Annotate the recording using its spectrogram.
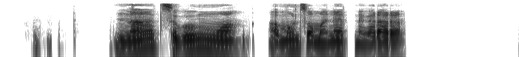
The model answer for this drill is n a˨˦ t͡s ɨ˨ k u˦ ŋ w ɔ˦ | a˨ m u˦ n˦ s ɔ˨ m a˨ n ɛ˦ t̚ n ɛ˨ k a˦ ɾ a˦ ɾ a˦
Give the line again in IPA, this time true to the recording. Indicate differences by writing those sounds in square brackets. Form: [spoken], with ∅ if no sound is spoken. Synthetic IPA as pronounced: n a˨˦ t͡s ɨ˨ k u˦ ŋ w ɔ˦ | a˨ m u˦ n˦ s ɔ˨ m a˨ n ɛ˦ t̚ n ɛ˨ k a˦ ɾ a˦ ɾ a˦

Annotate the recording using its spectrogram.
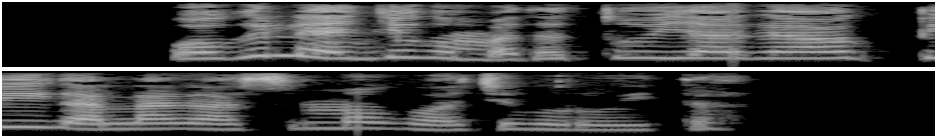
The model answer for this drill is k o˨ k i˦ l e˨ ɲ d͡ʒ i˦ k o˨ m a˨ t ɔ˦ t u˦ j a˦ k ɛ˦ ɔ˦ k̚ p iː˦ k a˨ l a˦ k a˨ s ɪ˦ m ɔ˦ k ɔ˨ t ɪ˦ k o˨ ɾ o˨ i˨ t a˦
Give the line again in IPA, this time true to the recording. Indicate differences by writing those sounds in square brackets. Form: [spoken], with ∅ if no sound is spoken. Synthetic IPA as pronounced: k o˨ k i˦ l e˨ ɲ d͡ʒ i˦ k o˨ m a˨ t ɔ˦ t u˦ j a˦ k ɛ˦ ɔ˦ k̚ p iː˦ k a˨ l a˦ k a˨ s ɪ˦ m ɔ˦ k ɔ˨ [t͡ʃ] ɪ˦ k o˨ ɾ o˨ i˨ t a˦

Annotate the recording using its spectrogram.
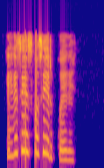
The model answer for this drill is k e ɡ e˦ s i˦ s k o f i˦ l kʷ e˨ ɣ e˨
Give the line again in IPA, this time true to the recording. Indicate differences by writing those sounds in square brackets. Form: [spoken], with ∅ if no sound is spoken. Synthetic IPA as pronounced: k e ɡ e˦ s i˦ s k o [s] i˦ [ɾ] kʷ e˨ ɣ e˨

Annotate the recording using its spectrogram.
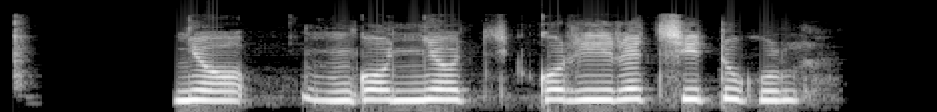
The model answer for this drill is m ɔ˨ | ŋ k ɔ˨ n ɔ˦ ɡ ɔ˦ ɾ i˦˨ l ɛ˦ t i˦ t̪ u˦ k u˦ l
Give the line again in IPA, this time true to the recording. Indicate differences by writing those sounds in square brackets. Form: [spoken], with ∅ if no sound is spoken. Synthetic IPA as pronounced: [ɲ] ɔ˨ | ŋ [ɡ] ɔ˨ [ɲ] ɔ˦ [k] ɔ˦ ɾ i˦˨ [ɾ] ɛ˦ [t͡ʃ] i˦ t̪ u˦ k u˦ l

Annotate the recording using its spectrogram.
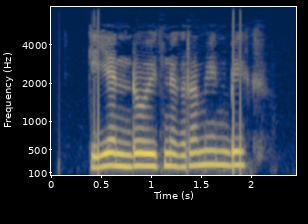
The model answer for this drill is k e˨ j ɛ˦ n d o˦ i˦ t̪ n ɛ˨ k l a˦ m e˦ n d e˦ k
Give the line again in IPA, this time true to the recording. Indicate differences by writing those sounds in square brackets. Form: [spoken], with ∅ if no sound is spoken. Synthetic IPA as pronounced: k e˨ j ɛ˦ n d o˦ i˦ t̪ n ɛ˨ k [ɾ] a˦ m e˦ n [b] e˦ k

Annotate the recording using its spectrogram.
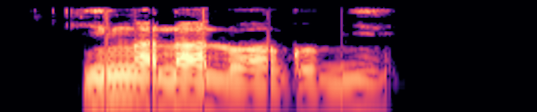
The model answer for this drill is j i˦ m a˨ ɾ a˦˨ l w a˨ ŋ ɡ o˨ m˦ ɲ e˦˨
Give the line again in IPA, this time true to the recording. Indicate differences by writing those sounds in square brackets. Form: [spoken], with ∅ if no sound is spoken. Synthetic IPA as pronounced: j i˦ [ŋ] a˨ [l] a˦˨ l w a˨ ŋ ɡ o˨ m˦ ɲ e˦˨

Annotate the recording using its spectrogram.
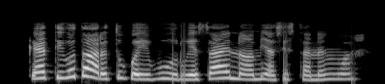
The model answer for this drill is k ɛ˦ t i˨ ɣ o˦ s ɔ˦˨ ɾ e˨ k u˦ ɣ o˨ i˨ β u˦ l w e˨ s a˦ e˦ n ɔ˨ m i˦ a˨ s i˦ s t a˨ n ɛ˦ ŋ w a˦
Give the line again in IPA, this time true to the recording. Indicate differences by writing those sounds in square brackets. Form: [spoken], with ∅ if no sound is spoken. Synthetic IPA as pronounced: k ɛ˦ t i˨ ɣ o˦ [t] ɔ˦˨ ɾ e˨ [t] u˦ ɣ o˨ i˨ β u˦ [ɾ] w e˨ s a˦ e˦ n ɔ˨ m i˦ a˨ s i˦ s t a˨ n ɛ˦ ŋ w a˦

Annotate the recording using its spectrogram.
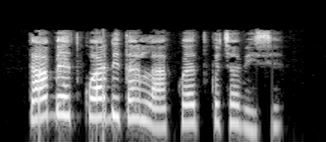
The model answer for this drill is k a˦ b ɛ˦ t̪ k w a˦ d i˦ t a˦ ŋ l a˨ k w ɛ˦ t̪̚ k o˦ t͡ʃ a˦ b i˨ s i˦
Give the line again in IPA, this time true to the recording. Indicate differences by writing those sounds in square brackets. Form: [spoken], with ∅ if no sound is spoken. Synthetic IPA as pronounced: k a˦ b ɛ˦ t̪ k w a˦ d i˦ t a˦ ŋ l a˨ k w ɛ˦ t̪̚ k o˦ t͡ʃ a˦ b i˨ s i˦

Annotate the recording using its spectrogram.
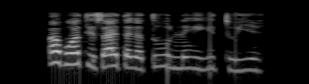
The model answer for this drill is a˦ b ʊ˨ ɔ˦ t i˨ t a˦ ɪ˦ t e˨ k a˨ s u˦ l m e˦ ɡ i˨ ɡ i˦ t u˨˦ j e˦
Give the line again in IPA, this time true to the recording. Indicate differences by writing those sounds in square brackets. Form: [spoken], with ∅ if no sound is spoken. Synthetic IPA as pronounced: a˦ b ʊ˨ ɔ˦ t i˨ [s] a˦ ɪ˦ t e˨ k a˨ [t] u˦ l [n] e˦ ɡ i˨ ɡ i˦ t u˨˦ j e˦

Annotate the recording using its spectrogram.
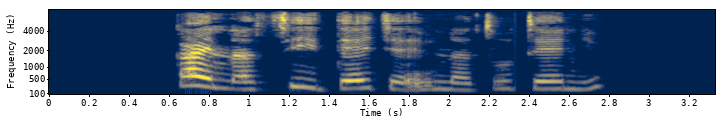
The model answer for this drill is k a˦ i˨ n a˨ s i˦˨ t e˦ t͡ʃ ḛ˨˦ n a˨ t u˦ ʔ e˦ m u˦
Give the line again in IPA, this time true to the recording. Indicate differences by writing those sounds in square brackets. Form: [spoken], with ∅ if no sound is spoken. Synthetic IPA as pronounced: k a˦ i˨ n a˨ s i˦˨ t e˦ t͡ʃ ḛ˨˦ n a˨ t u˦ [t] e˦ [n] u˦

